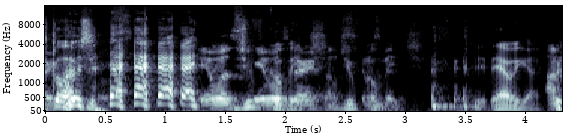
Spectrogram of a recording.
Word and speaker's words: Zivkovic: Zivkovic. There we go. I'm not gonna hold any grudges over the mispronunciations of weird Eastern European last names.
